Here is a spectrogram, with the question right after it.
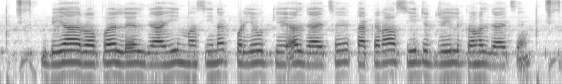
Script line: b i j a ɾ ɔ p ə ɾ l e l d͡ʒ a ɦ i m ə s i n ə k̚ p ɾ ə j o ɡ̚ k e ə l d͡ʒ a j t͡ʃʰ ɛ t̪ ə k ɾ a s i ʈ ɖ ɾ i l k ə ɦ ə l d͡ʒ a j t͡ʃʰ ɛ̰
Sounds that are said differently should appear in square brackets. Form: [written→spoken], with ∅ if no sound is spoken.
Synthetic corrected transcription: b i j a ɾ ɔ p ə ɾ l e l d͡ʒ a ɦ i m ə s i n ə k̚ p ɾ ə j o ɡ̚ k e ə l d͡ʒ a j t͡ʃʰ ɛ t̪ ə k ɾ a s i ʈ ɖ ɾ i l k ə ɦ ə l d͡ʒ a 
